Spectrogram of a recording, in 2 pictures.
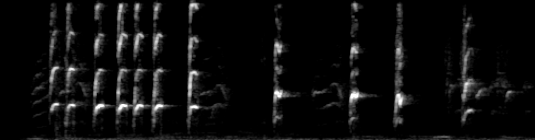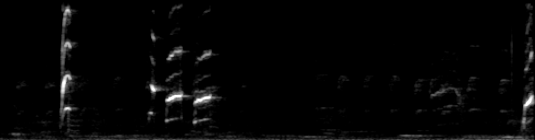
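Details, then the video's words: Siri-siri bird singing energetically, a recording meant as tutor song for training other songbirds. It opens with a rapid burst of high sharp chips, then gives scattered high whistled notes and chirps separated by short pauses. "BURUNG SIRISIRI GACOR UNTUK MASTERAN"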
